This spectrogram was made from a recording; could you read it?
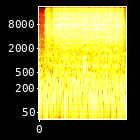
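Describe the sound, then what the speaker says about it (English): Olive oil spray misted onto a waffle maker: a single close, steady hiss lasting about a second and a half, alone in a quiet kitchen. "I'm going to spray our waffle maker. I like to use olive oil."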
